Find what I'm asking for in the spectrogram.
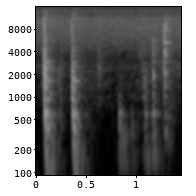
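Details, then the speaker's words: Opel Astra G with LPG: broken hood prop rod moves freely, hitting the LPG control unit near the front panel and the battery, giving irregular dull clunks, two hard hits then softer knocks; heard as noise from the hood area while driving. "Haliyle bu en ufak harekette buraya çarpıp da çın çın tın tın ses çıkartıyor. Eğer bu parça aküye çarparsa bakınız."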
